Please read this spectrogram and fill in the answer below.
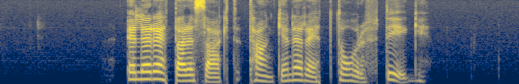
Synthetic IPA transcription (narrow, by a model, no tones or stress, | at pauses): ɛlːəɾɛt̪ːaɾəsakt̪ʰːaŋkənæɾɛt̪ːɔɾft̪ɪɡ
